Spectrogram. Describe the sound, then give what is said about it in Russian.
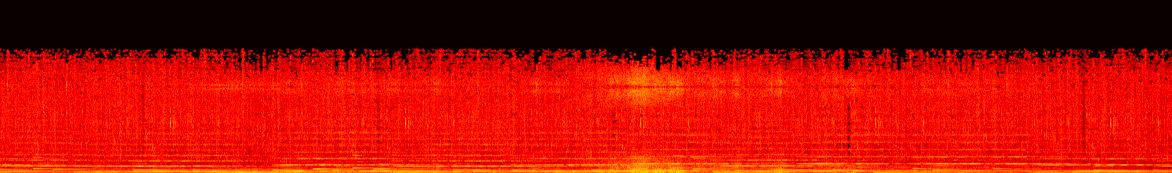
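Steady rain of large drops from gathering rain clouds falls throughout, heavy drops pattering on a surface at an even, moderate loudness, with a sustained tonal hum beneath and a brief denser burst near the middle. No one speaks. “И действительно, через короткое время на них начали падать первые крупные капли дождя.”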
